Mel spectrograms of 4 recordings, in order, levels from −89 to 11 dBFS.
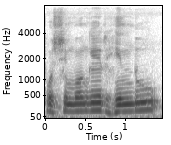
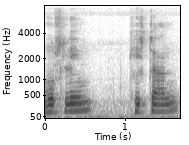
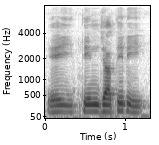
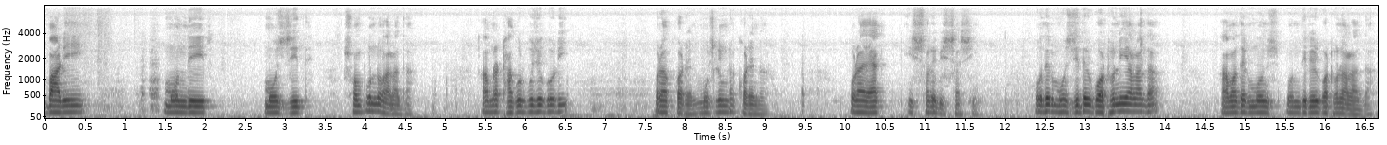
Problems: constant background noise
